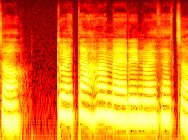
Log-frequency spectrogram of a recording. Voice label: "hanner", Welsh

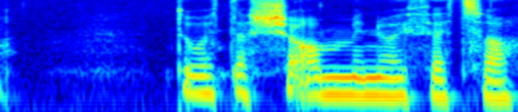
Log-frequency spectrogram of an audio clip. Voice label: "siom", Welsh

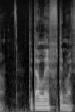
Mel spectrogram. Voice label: "lifft", Welsh

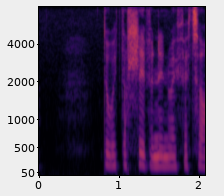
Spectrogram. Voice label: "llyfn", Welsh

